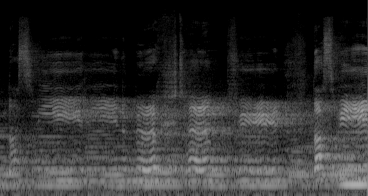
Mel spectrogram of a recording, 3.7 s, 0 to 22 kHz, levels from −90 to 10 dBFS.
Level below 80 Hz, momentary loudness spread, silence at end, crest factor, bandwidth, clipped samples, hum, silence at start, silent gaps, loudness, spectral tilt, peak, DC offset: -64 dBFS; 8 LU; 0 s; 18 dB; 15 kHz; under 0.1%; none; 0 s; none; -34 LUFS; -5.5 dB/octave; -16 dBFS; under 0.1%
